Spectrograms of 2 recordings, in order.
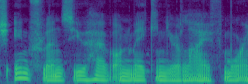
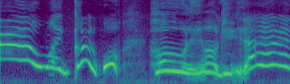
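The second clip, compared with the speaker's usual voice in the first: put-on very high, swooping, drawn-out, awestruck, thrilled kid squeals. Describing how any child would react to the sight, imitating a thrilled child. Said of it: "just so thrilled to see that".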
